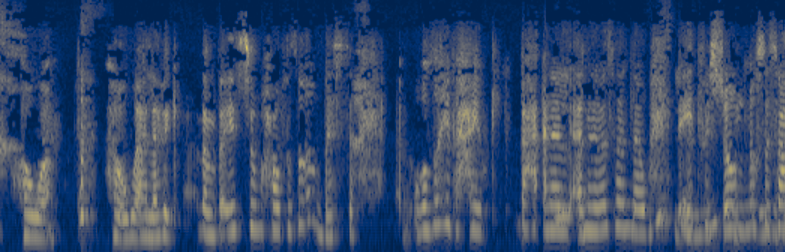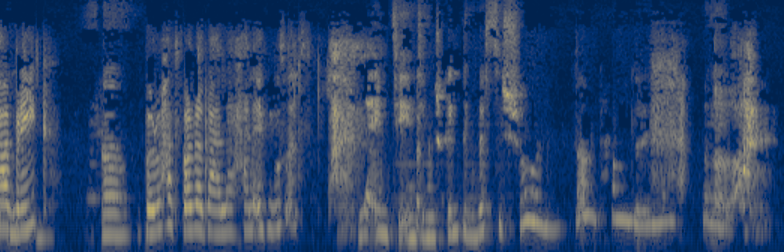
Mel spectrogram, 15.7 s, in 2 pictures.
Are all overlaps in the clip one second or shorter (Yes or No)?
No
